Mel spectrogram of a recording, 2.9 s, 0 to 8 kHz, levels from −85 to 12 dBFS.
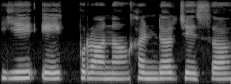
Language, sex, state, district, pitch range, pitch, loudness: Hindi, female, Uttar Pradesh, Etah, 200-215 Hz, 210 Hz, -22 LUFS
